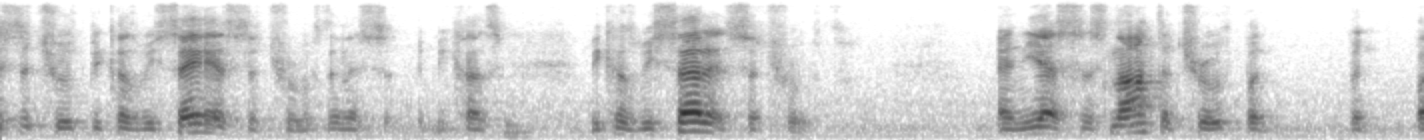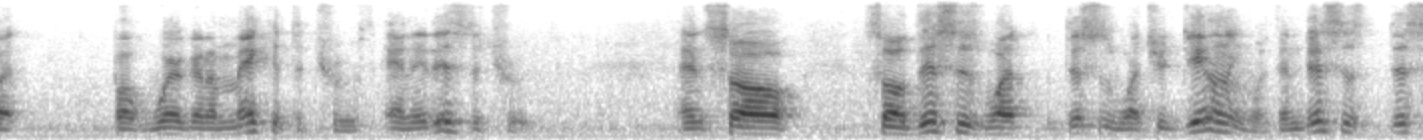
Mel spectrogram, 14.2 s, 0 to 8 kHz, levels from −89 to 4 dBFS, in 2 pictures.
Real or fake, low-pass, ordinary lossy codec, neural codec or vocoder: real; 7.2 kHz; Opus, 16 kbps; none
